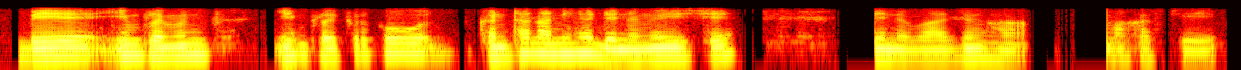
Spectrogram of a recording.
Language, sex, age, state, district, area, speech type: Bodo, male, 18-30, Assam, Kokrajhar, rural, conversation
